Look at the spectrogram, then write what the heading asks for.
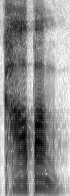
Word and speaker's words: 가방: 그러면 예를 들어서 가방, 가방이라고 이야기를 하는데 태국에는 이제 기억 그 발음이 없어요. 그러면 까방이라고 이야기를 해요.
